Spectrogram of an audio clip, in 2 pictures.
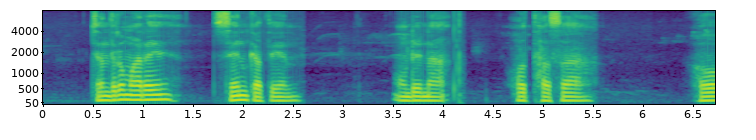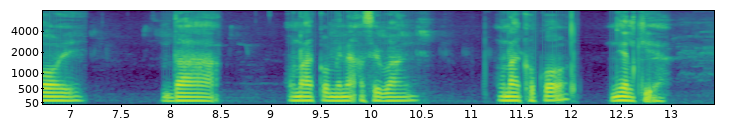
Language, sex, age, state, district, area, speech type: Santali, male, 30-45, Jharkhand, East Singhbhum, rural, spontaneous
